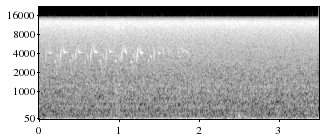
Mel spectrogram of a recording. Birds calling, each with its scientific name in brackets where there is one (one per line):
Hawaii Amakihi (Chlorodrepanis virens)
